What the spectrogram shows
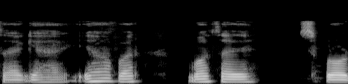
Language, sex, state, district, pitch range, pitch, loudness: Hindi, male, Bihar, Jahanabad, 110-130 Hz, 120 Hz, -19 LUFS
